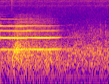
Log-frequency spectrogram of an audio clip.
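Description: A horn call: one long held note that fades out a little over a second in.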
